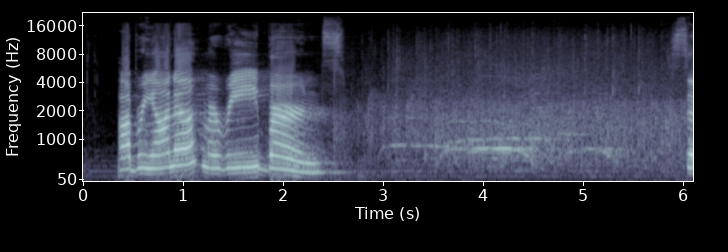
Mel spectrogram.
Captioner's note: audience applauding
